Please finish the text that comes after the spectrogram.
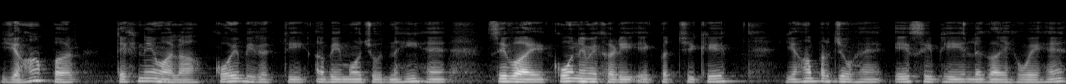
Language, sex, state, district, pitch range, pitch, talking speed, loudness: Maithili, male, Bihar, Kishanganj, 115-130 Hz, 115 Hz, 150 wpm, -22 LUFS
